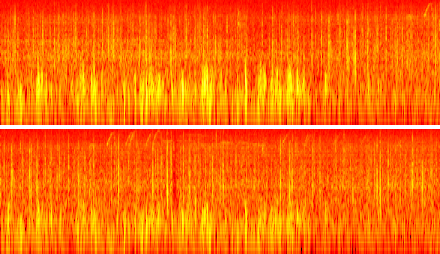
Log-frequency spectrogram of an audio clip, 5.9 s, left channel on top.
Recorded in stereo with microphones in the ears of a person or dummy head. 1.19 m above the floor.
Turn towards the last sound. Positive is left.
No sound to turn to.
